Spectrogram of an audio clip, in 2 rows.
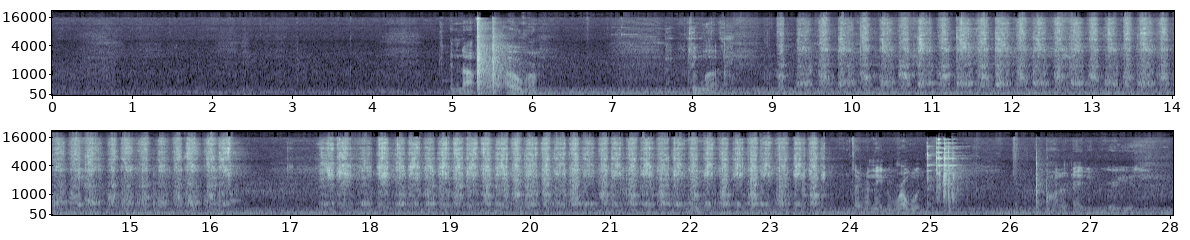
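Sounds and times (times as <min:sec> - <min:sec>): hand file rasping on steel: 0:07.7 - 0:16.4, 0:17.4 - 0:23.8.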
